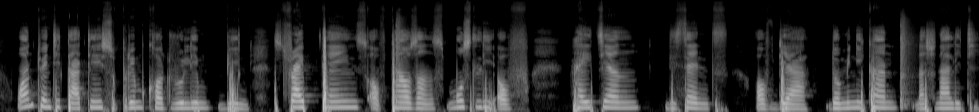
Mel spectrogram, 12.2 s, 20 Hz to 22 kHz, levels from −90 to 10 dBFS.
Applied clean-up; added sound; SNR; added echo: none; Snare drum; 15 dB; none.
